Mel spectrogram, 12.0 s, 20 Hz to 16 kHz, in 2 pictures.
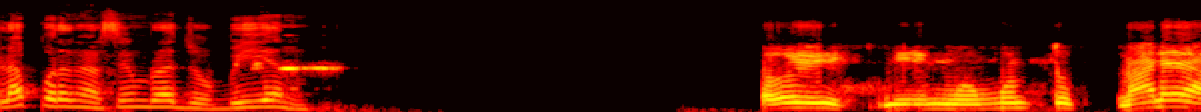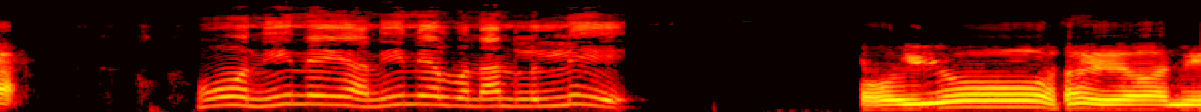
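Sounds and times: person speaking: 0.0s - 1.7s, 3.8s - 12.0s.

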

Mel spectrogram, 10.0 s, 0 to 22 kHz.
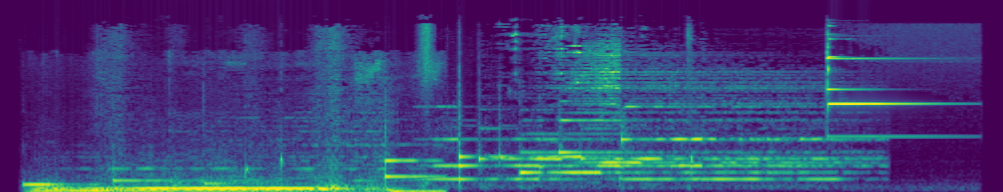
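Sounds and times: soft ambient music pad: 0.5s - 8.9s
bell-like chime ding: 8.2s - 9.8s.

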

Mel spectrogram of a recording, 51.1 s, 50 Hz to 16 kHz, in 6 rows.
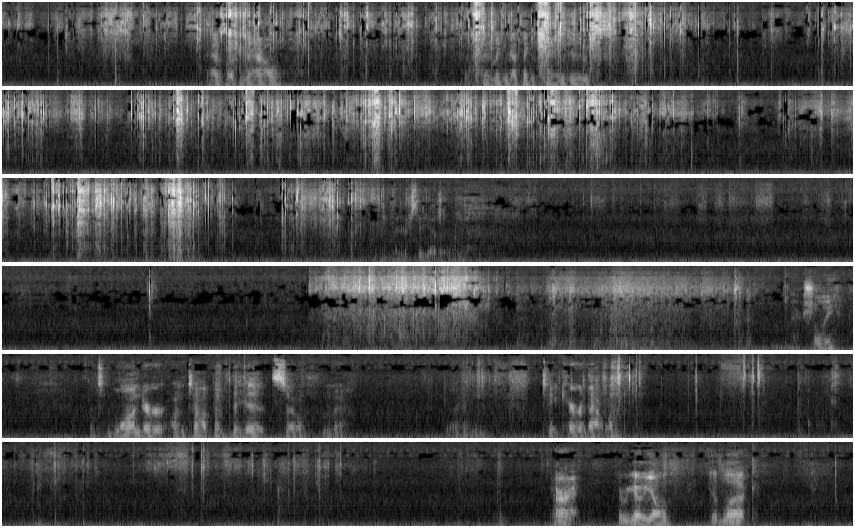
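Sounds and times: foil wrappers tearing and crinkling: 0.0s - 21.4s, 28.6s - 33.0s, 38.6s - 41.7s, 42.4s - 46.0s
steady low hum: 0.0s - 51.0s.

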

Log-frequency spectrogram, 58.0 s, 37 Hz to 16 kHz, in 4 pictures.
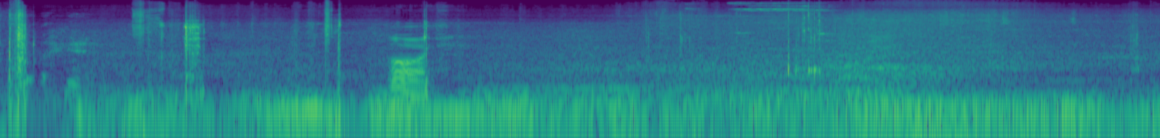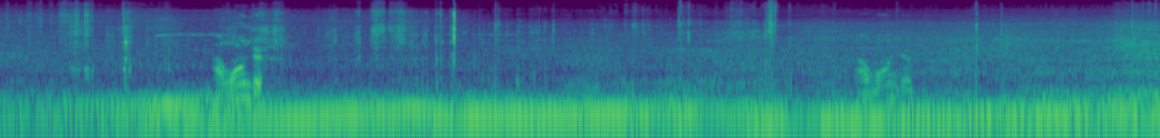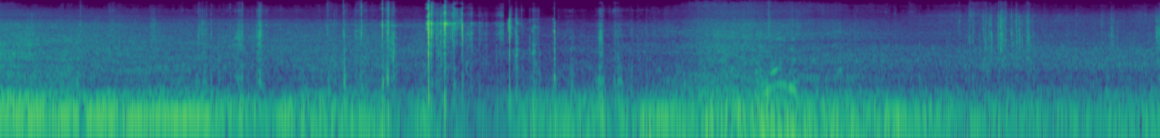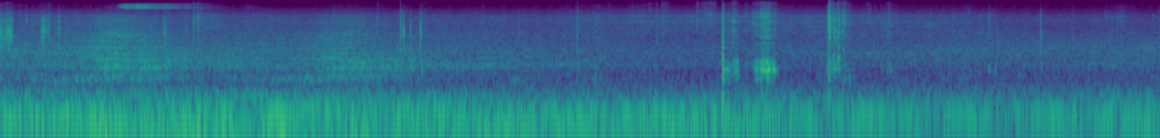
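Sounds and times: scrapes and knocks: 52.4s - 54.7s.

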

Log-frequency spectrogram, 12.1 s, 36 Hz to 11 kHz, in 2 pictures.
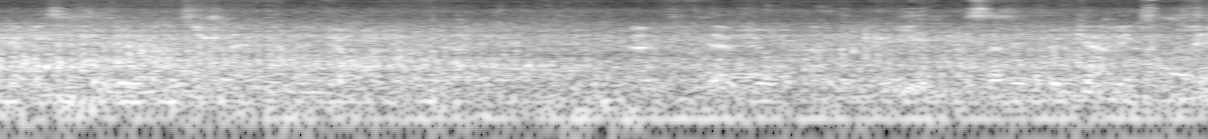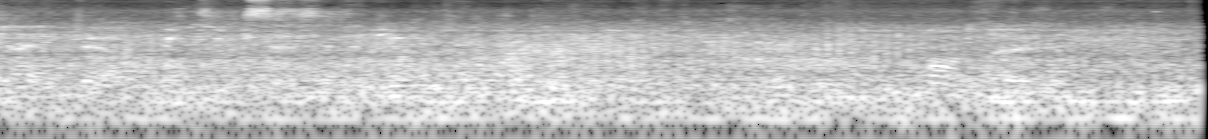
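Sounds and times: faint voices: 0.0s - 12.0s
helicopter rotor and engine drone: 0.0s - 12.0s.

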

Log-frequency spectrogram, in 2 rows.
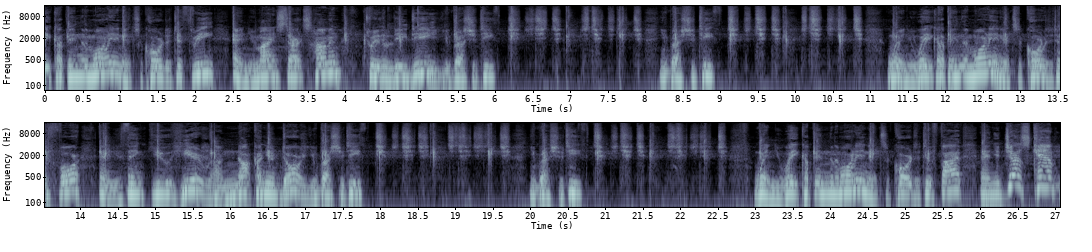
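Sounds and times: vocal hissing imitating toothbrush: 3.9s - 11.3s, 17.7s - 23.2s
voice making hissing ch sounds: 17.8s - 19.9s.

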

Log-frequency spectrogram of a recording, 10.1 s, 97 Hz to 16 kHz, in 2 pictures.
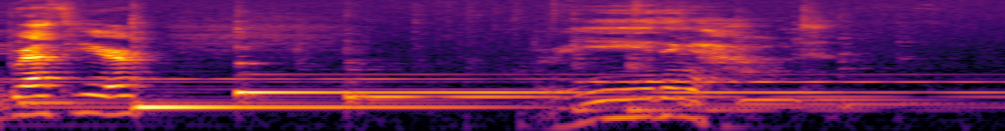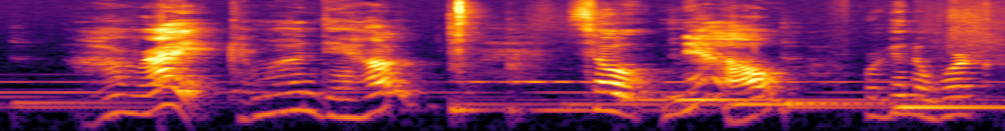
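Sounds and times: steel tongue drum notes: 0.0s - 10.0s.

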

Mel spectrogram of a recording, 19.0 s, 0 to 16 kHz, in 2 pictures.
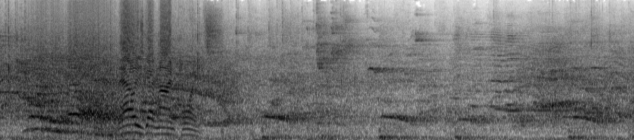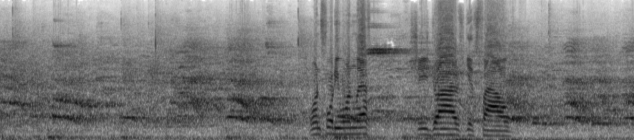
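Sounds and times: echoing voices in hall: 0.0s - 19.0s.

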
